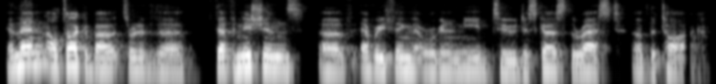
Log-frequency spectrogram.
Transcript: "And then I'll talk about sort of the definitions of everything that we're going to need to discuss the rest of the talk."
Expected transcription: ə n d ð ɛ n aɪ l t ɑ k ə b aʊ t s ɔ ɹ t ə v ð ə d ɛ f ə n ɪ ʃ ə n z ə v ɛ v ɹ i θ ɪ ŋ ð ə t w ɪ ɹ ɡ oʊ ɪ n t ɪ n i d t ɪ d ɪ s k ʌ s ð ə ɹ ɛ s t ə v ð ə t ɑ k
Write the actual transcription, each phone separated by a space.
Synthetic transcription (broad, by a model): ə n ð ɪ n aɪ l t ɑ k ə b aʊ t s ɔ ɹ t ə v ð ə d ɛ f ə n ɪ ʃ ə n z ə v ɛ v ɹ i θ ɪ ŋ ð ə t w ɪ ɹ ɡ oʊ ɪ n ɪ n i d t ɪ d ɪ s k ʌ s ð ə ɹ ɛ s t ə v ð ə t ɑ k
